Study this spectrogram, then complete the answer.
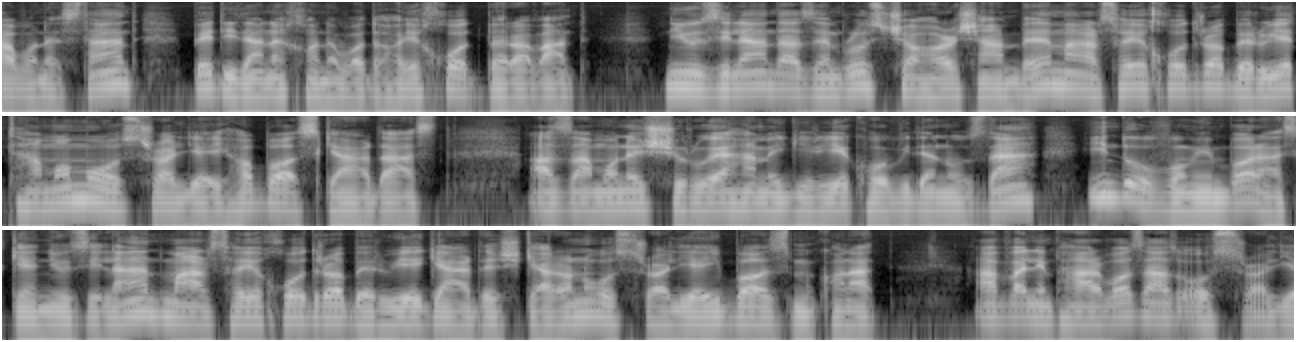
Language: Persian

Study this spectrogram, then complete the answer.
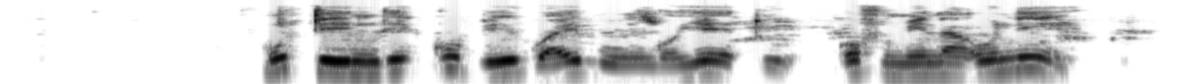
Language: Hemba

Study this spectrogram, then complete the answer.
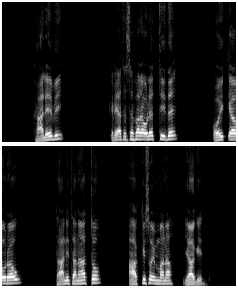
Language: Dawro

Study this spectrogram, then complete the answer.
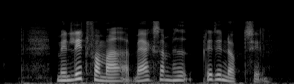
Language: Danish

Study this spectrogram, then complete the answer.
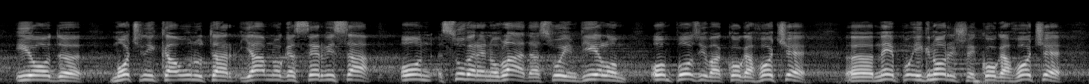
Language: Serbian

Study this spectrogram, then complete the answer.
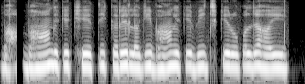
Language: Magahi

